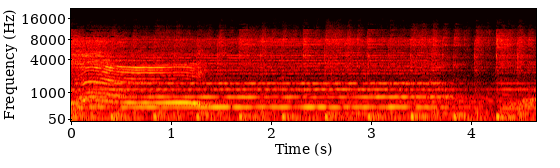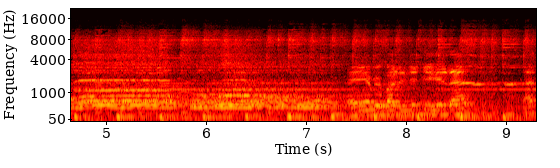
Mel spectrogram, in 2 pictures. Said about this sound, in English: the Walt Disney World Steam Train.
